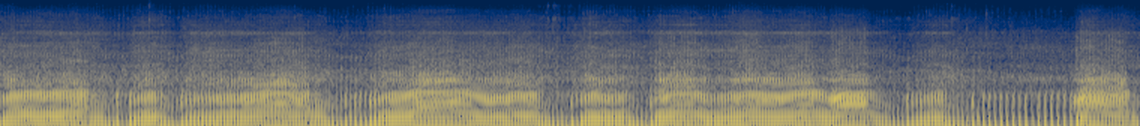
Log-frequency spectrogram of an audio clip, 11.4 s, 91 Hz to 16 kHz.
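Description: GPX FSE300R dual-sport motorcycle's engine pulling while being ridden, its revs rising and falling again and again as the throttle is opened and rolled off.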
